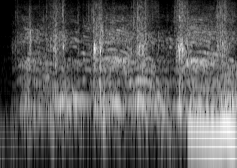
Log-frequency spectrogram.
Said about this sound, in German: Und das, das geht so weit, die haben einen, ähm, ja, einen kleinen einen Fan, wie sagt man, Chant? Fan-Chant, ja. Fan-Chant ähm, entwickelt, der klingt so.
